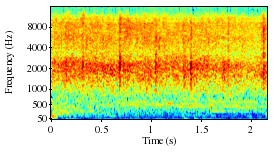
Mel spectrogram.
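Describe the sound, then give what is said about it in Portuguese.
A round of applause rises from the audience at a Mass: brief, steady, evenly textured clapping with no voices over it. “Uma salva de palmas aos nossos ouvintes da FM Dom Bosco.”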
